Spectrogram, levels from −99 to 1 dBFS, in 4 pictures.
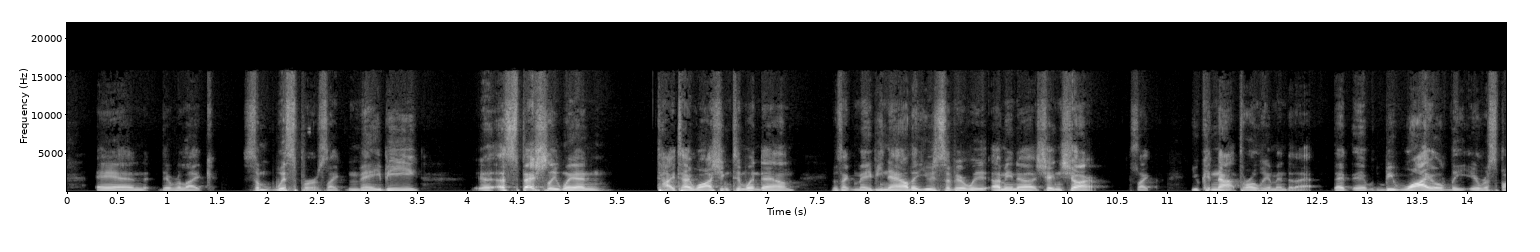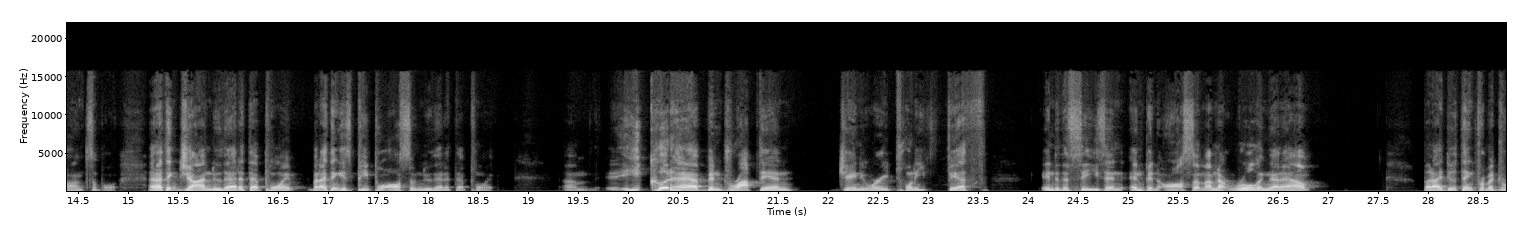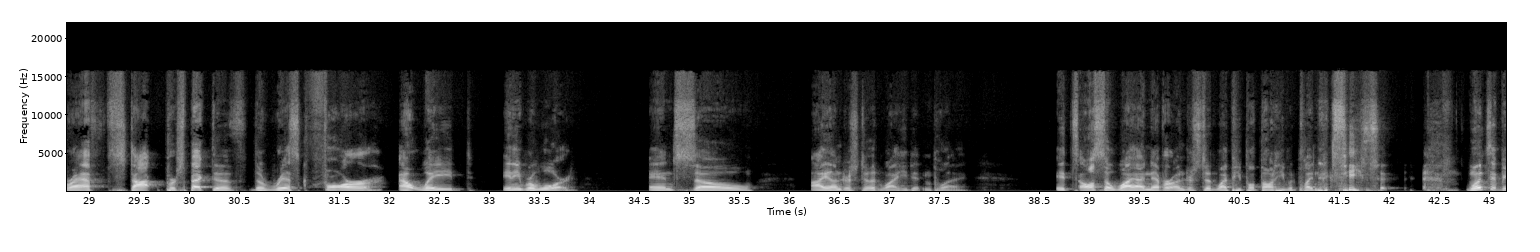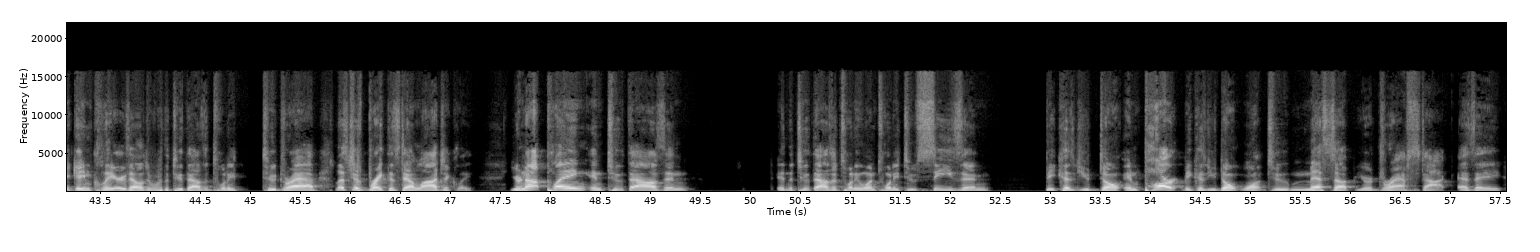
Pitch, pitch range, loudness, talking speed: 130 Hz, 115-150 Hz, -22 LUFS, 170 wpm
